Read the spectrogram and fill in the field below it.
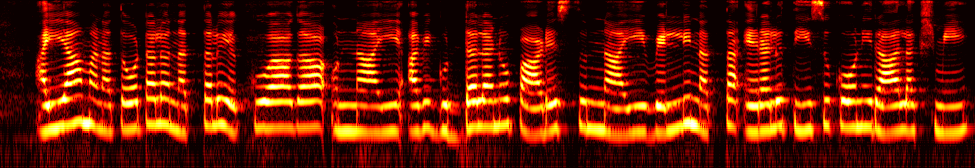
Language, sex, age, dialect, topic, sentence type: Telugu, female, 25-30, Telangana, agriculture, statement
